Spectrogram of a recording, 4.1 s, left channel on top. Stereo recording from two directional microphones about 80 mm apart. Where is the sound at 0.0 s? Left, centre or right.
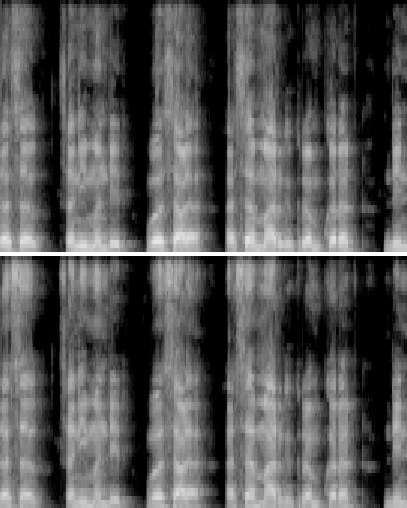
Left.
